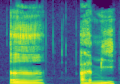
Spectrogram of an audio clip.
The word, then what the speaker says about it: un ami: Okay, un ami, and then we tend to make this little link between the two. Un ami, un ami.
